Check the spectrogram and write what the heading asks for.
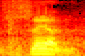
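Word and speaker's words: Zin: Zen. It looks like sin. It's pronounced like Zen.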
